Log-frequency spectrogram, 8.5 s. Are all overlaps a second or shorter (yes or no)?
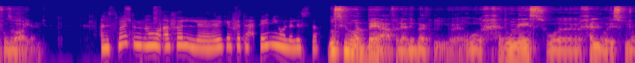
yes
